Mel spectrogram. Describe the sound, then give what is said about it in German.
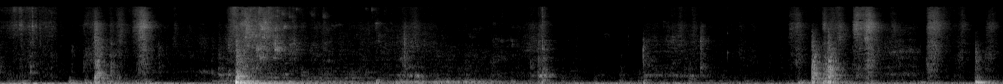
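After the cleaning machine is switched off, cleaning pads are dropped into a bucket and water is emptied out: a sharp plastic clunk early on, then a steady rushing, sloshing pour with scattered knocks and splashes, no talking. “Dann die Pads wieder in den Eimer und das Wasser weg.”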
